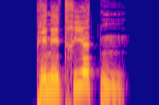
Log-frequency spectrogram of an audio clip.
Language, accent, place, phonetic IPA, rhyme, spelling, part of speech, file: German, Germany, Berlin, [peneˈtʁiːɐ̯tn̩], -iːɐ̯tn̩, penetrierten, adjective / verb, De-penetrierten.ogg
- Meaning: inflection of penetrieren: 1. first/third-person plural preterite 2. first/third-person plural subjunctive II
